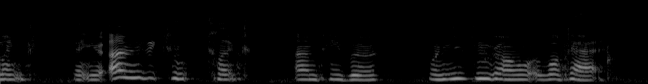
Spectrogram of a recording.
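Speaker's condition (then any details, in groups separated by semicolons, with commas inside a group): Cerebral palsy; present from birth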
